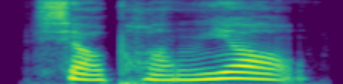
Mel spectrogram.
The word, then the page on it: 小朋友: xiǎo péng yǒu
